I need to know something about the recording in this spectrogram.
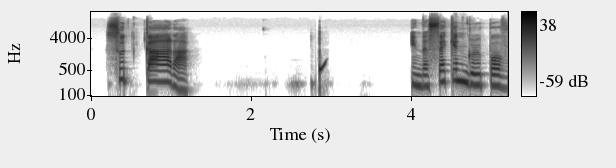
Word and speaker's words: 숟가락: 숟가락, which means spoon, is pronounced as 숟가락.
